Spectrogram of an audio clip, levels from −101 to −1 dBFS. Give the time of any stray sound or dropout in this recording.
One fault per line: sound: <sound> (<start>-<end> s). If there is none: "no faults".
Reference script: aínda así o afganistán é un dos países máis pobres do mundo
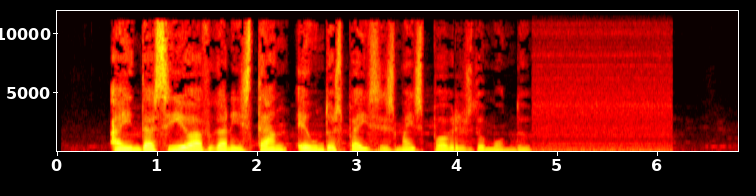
no faults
